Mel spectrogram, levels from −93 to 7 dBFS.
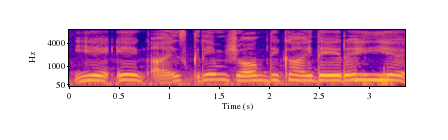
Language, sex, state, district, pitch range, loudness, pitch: Hindi, female, Haryana, Rohtak, 220-235 Hz, -13 LUFS, 225 Hz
